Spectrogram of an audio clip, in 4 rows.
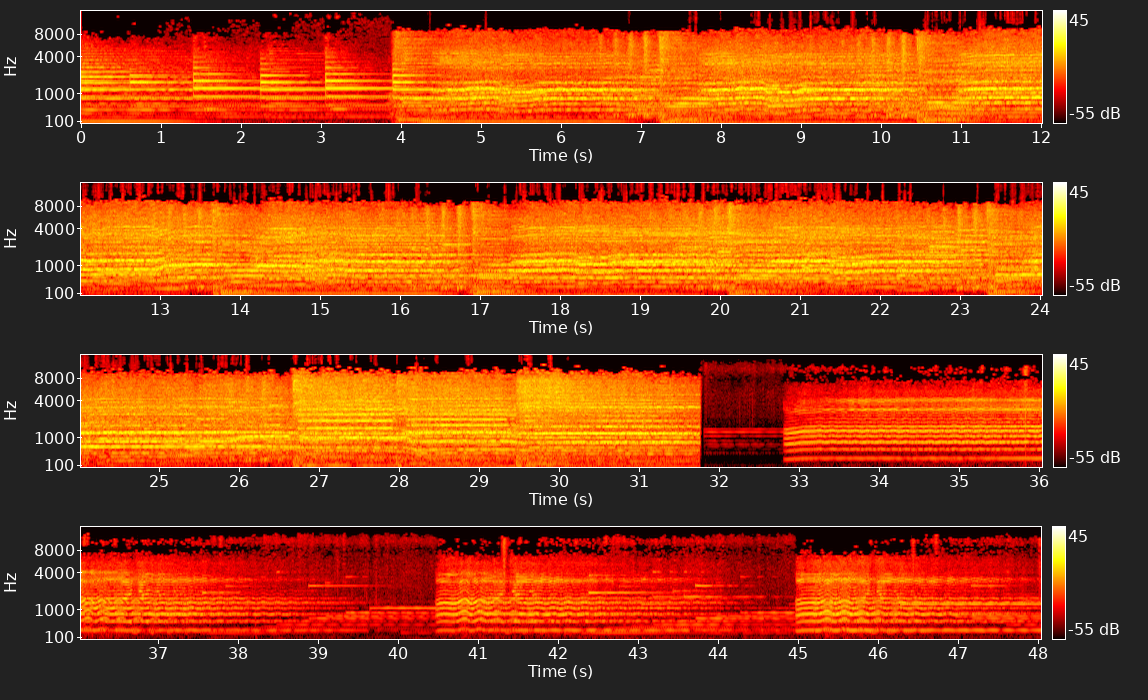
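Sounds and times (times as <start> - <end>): brass chords: 3.9 - 31.8
chorus of voices with orchestra: 4.0 - 31.8, 40.4 - 48.0
steady bass line: 4.2 - 31.8.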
